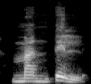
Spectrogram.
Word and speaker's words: mantel: Mantel, ¿en man o en tel va la mayor fuerza de voz? Tel, profesor. Tel, muy bien, tel.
